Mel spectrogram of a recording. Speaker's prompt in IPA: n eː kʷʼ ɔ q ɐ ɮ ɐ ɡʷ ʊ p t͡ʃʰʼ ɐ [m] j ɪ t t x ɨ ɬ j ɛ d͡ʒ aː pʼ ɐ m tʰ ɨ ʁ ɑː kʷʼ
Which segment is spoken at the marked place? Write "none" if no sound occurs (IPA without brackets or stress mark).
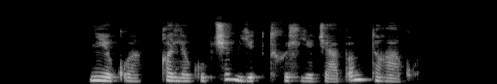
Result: m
